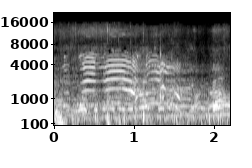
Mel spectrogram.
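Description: Children's voices shouting and calling out during a youth football game, several high-pitched calls overlapping.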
